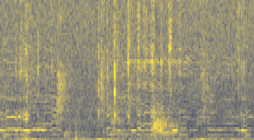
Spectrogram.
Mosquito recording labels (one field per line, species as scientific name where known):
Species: Anopheles gambiae s.l.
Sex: female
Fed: unfed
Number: one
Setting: cup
